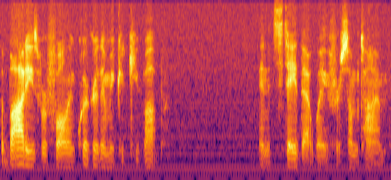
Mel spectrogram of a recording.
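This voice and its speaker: An actor playing a weary, driven police detective who narrates his case in a brooding, deliberate way for an audio drama. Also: low voice, steady tone, vocal fry, pushed and bright, slight background noise, exaggerated voice, rough recording. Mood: somber.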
